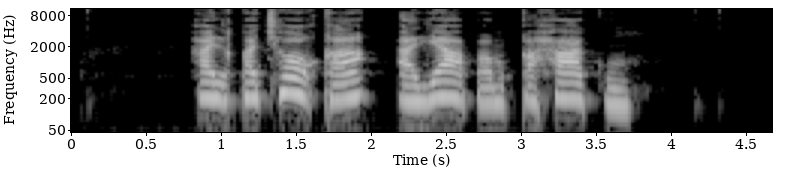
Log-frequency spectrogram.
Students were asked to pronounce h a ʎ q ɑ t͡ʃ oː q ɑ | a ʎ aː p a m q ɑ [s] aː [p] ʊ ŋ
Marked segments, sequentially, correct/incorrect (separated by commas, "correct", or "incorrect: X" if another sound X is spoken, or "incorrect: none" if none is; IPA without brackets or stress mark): incorrect: h, incorrect: k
